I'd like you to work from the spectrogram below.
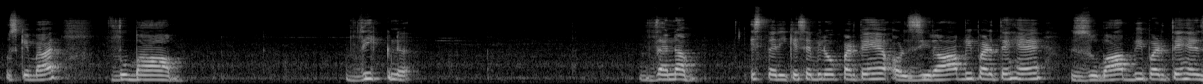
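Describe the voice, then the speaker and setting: Woman, children's language teacher, patient, very slow pace, higher voice, faint room noise. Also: a bit bright. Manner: patient, repeats words slowly for pronunciation. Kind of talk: slow explanatory lesson.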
